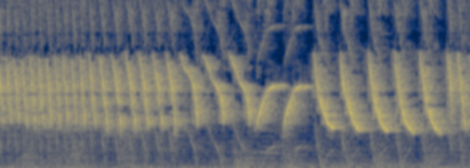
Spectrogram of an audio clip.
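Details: Canary singing in a rolling style, meant as a lure for canaries that have stopped singing: fast buzzy high trills repeated several times a second, broken midway by a few slurred upward whistles before the rapid rolls resume.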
